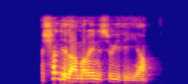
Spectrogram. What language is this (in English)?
Kabyle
